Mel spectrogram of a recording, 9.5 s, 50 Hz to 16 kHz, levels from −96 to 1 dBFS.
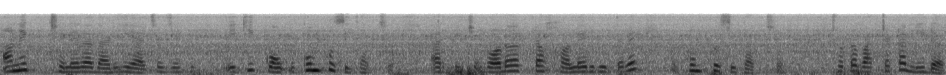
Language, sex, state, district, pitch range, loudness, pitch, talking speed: Bengali, female, Odisha, Malkangiri, 215-285 Hz, -18 LUFS, 225 Hz, 140 wpm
